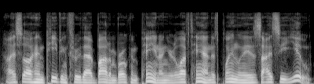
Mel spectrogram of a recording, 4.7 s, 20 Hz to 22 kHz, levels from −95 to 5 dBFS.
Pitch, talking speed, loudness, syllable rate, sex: 125 Hz, 240 wpm, -16 LUFS, 5.1 syllables/s, male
